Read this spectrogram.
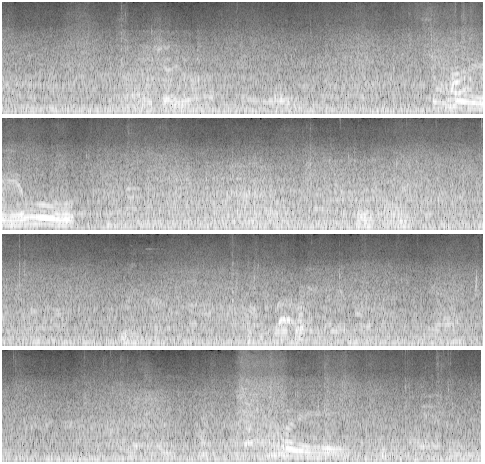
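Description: Water splashes and laps as a whale pushes a ball.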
